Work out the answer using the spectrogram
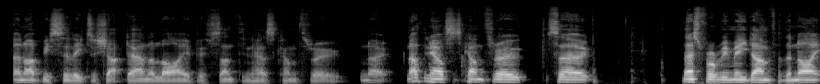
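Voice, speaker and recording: A man with an English accent, at a moderate pace and with ordinary pitch variation. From England. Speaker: livestream commentator on auditor videos. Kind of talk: live stream chat reading viewer comments. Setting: solo livestream. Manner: halting.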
